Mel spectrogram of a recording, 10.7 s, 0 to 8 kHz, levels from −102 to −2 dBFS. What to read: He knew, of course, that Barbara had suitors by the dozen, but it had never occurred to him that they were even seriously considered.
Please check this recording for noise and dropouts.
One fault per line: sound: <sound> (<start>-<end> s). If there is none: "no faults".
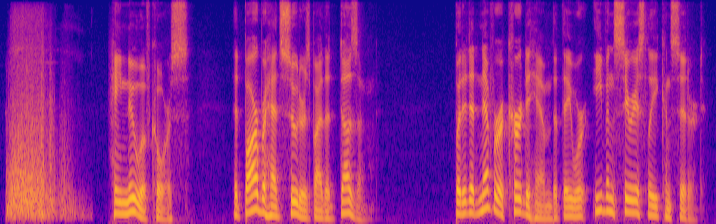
sound: sigh (0.1-1.4 s)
